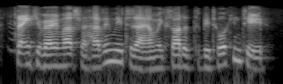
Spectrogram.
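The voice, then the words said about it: Accent from far away. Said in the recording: “you can tell by my accent I'm coming from the other side of the world”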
